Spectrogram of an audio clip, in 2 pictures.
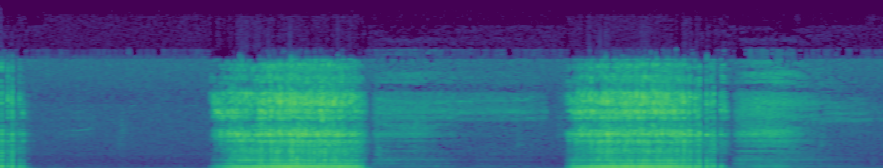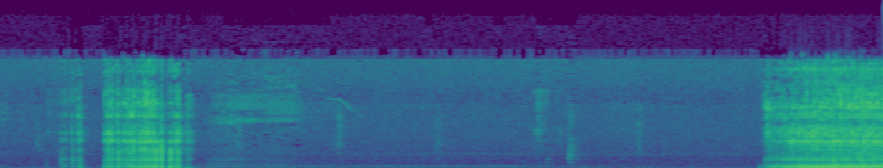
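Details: Indian man snoring during sleep: loud, rough snores on inhalation about every four seconds, with quieter breathing between.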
